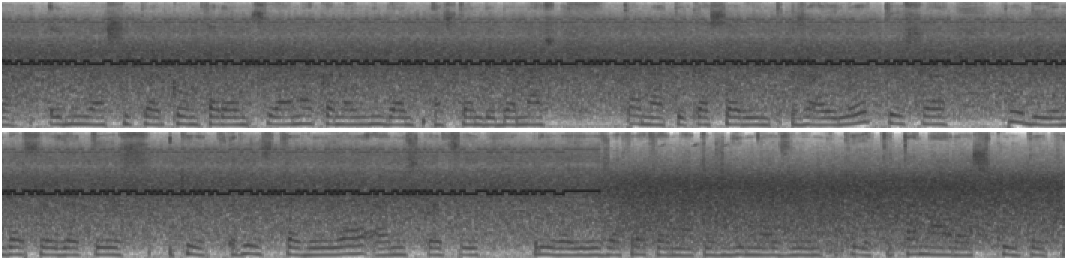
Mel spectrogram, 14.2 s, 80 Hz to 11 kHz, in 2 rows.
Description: RTTY (50 baud, 170 Hz shift), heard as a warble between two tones, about 2200 Hz centre, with radio static. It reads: … FATHER WAS KILLED IN A TRAIN ACCIDENT WHEN TURNER WAS FOUR YEARS OLD.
